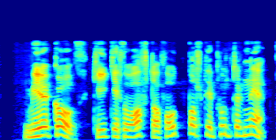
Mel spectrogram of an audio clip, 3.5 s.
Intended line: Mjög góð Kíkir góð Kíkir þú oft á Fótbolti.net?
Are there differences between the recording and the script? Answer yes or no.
yes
